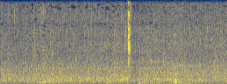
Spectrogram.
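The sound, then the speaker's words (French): Soft, steady rushing of a shallow small river with icy water, fairly quiet, broken by one brief sharp splash midway, like a foot moving through the water as someone wades across. No one speaks. “Il faut traverser, c'est une petite rivière.”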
